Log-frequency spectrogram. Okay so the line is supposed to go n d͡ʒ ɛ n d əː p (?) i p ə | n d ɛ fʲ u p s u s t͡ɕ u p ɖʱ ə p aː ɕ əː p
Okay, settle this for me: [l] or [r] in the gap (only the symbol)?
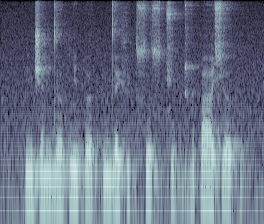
l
